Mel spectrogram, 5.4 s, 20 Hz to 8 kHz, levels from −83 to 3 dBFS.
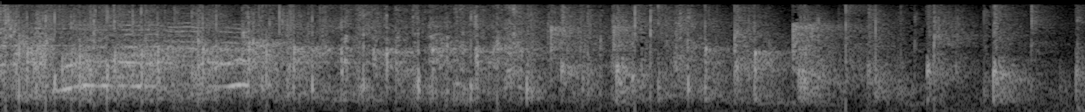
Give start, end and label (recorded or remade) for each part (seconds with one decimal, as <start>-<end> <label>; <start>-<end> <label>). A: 0.0-1.6 recorded; 1.6-2.6 remade; 2.6-5.4 recorded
